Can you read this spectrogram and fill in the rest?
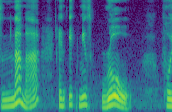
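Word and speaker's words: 生: to get born well but here we pronounce nama and it means ro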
